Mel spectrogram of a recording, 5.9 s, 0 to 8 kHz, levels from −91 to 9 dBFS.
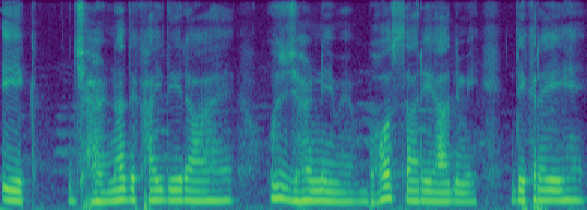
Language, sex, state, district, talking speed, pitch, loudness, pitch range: Hindi, male, Uttar Pradesh, Lalitpur, 155 wpm, 145 Hz, -17 LUFS, 140-150 Hz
